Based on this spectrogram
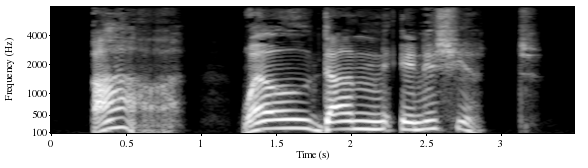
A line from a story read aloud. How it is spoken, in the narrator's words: he said warmly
